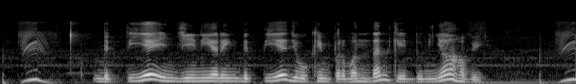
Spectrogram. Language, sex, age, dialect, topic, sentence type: Bhojpuri, male, 31-35, Northern, banking, statement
